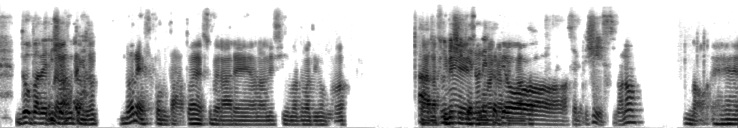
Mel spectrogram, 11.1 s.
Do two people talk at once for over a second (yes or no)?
yes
